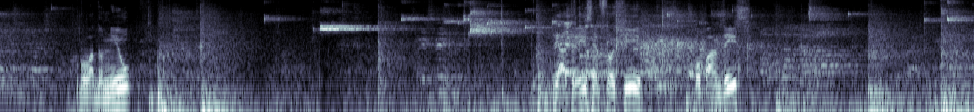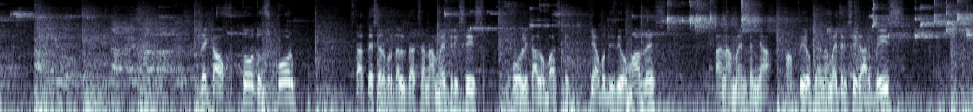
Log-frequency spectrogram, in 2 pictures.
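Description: A basketball bounces on a wooden court in a large echoing hall.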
